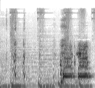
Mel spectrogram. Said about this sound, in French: en tout cas, joli klaxon, mon cher Robin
